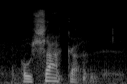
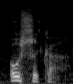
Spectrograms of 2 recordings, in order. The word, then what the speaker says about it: Osaka: Murray Gucci you're right all Japanese words end in a vowel and they do not have an accent and any syllable you know when you hear that city people in America they call it Osaka Japanese say Osaka Hiroshi Shima there's no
